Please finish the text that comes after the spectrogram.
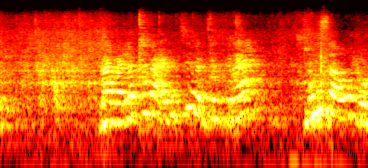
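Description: Whole green chillies and white garlic go into hot oil for tomato thokku, giving a steady hiss and sizzle close by while someone talks over it.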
